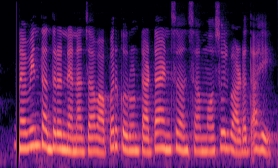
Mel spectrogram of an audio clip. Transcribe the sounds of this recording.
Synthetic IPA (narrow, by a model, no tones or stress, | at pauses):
nəʋiːnt̪ənt̪ɾənjanat͡saʋapəɾkəɾuːnʈaʈaeɳsəə̃nsaməsuːlʋaɽ̤ət̪aɦe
